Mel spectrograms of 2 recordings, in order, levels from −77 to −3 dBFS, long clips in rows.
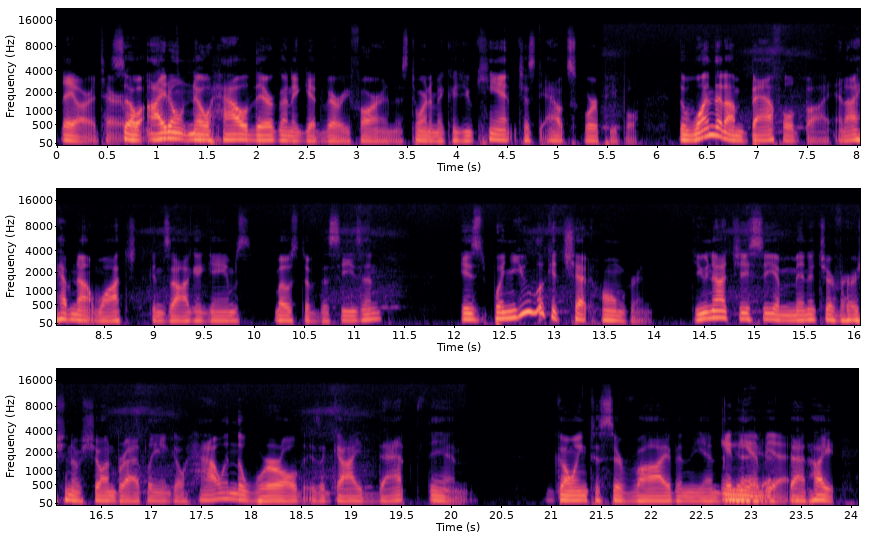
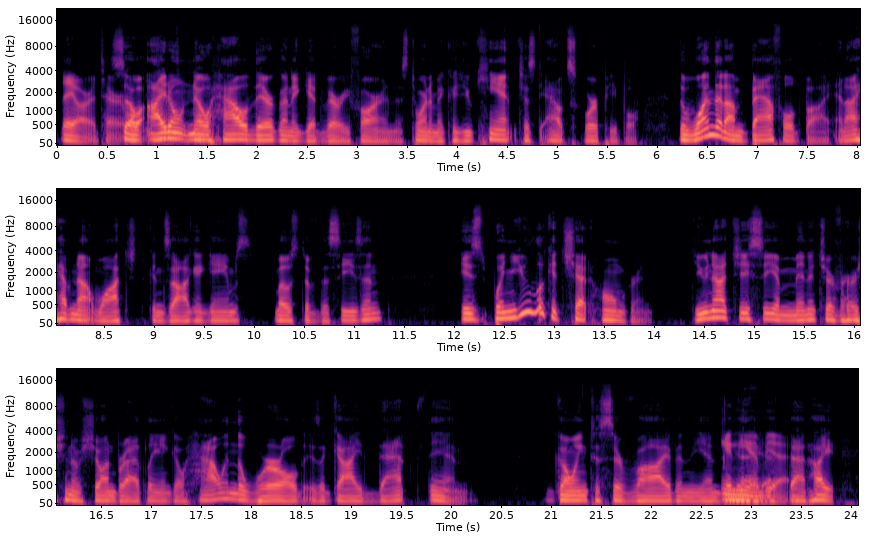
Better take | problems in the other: second | hiss; faint; from 5.5 to 20 s; 25 dB below the speech

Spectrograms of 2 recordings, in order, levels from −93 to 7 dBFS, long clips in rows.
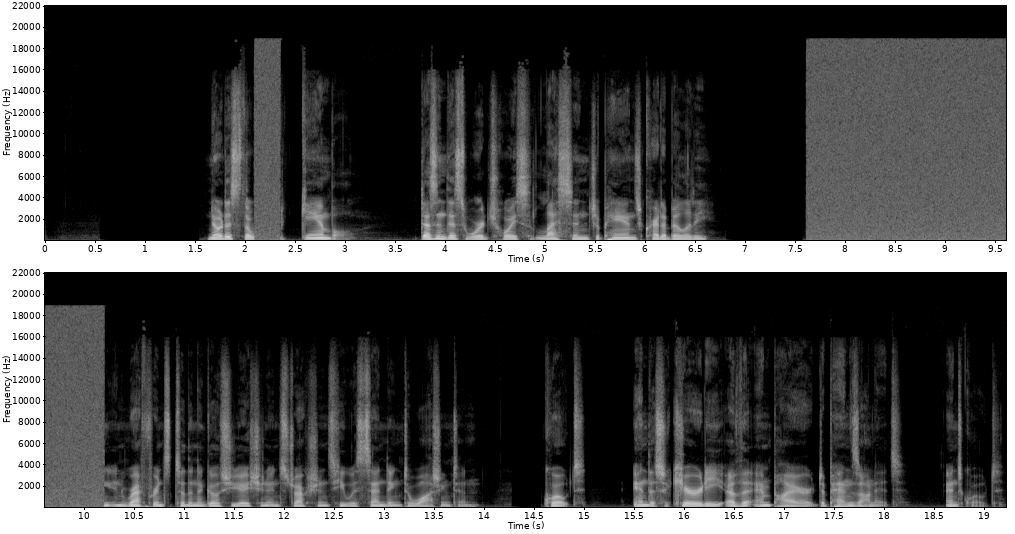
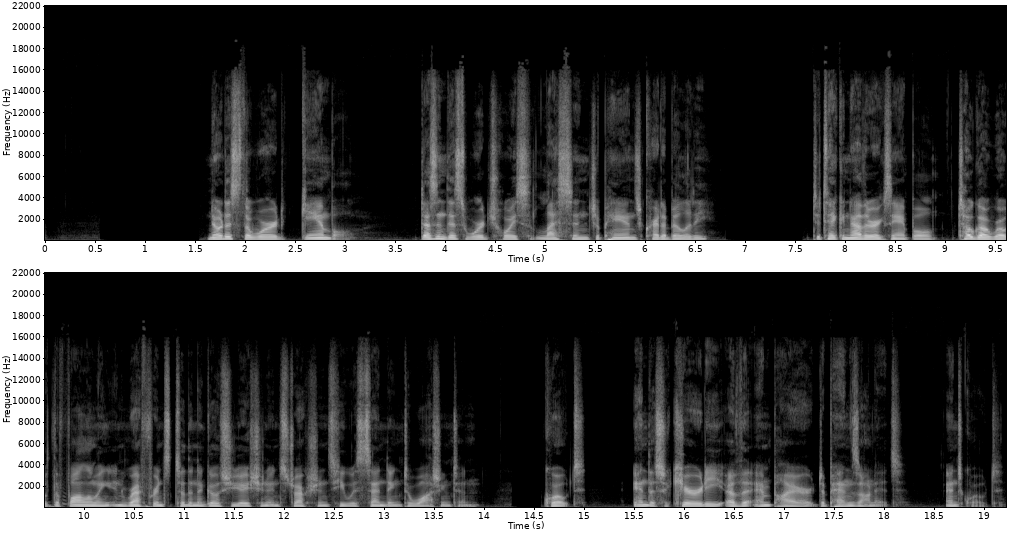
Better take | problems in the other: second | audio cutting out; filled with static; at 2 s and at 7.5 s for 2.5 s

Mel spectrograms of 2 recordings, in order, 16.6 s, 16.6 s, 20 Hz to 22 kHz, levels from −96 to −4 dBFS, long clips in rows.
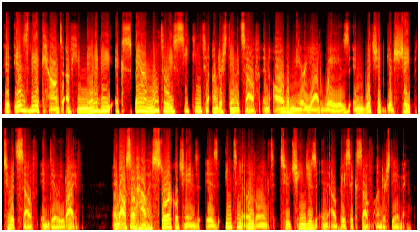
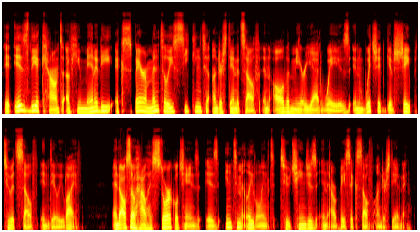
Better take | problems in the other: second | distortion; heavy; 17% of the sound clipped

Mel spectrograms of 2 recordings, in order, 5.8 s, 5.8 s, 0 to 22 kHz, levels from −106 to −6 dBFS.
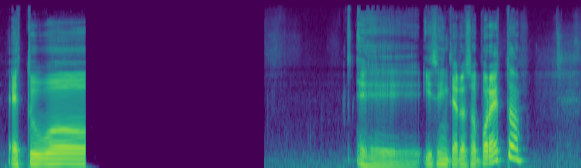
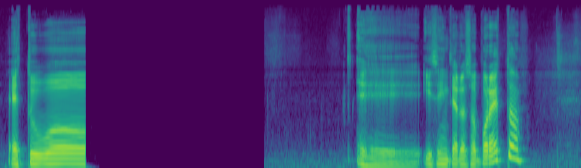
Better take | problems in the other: neither | audio cutting out; at 1 s for 2 s; the same in both

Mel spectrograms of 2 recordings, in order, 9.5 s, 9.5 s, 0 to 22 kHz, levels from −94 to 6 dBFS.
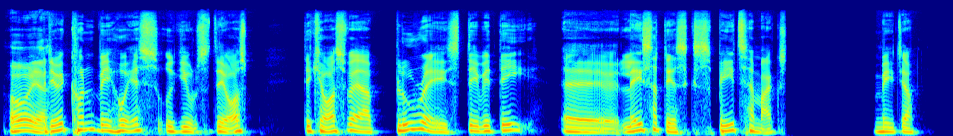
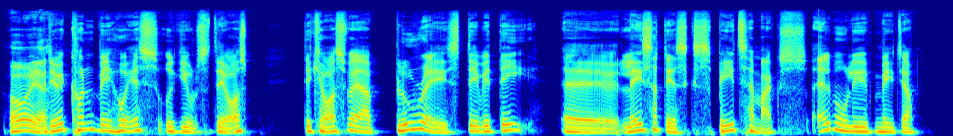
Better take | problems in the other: second | audio cutting out; at 8 s for 1 s

